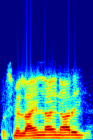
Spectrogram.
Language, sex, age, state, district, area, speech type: Hindi, male, 18-30, Madhya Pradesh, Hoshangabad, rural, conversation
